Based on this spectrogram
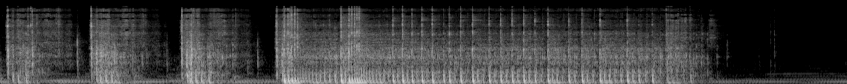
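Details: Stihl KM 90 R KombiEngine two-stroke trimmer that won't stay running, during carb adjustment in quarter turns; catches in short bursts, runs lumpy and uneven for about four seconds, then dies; rough running, cause not confirmed.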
